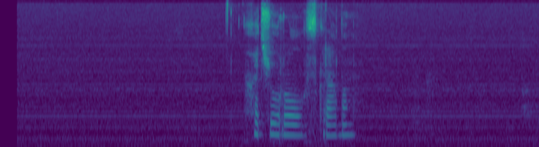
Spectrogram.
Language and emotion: Russian, neutral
